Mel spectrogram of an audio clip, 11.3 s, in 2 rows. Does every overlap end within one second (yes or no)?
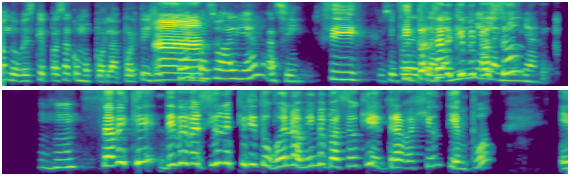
no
